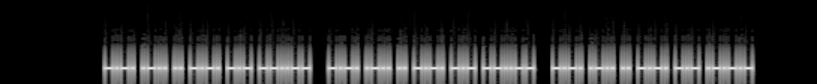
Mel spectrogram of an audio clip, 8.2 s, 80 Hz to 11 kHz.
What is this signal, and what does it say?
Morse code, heard as a keyed tone, about 44 wpm, 700 Hz. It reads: CLICK, CLICK, CLICK.
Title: Sentences from Top 1100 Words 45wpm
